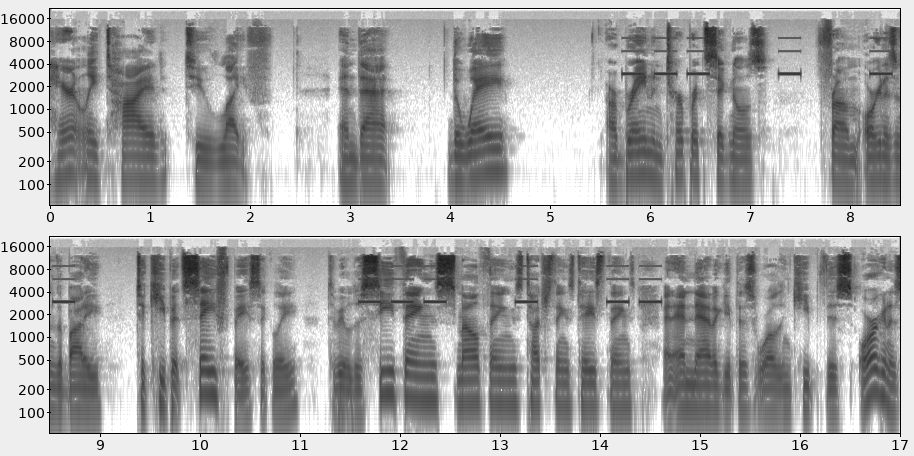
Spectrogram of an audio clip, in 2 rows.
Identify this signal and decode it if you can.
Beep code, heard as a piezo beeper, played twice, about 3000 Hz, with speech in English. 3-1-2. In Phoenix BIOS tables: DMA register failure.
